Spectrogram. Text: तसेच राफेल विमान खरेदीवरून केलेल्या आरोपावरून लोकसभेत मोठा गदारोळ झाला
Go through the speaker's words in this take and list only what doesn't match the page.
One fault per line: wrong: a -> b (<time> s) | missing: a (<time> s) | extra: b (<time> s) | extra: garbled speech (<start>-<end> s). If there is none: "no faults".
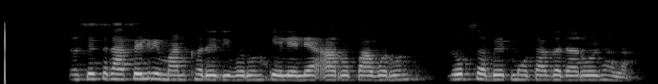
no faults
